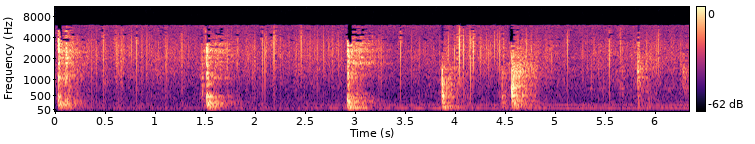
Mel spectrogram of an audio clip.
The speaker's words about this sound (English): Alpha has log. Now, break it in half. Alpha, break it. Six log, and he's breaking it with his hand.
